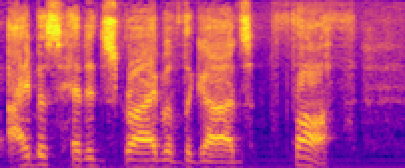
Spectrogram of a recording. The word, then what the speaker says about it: Thoth: scribe of the gods Thoth, pronounced Tehuti.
